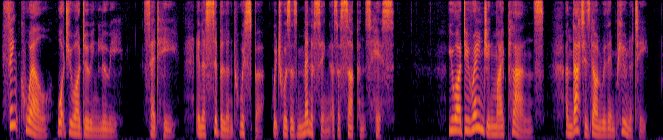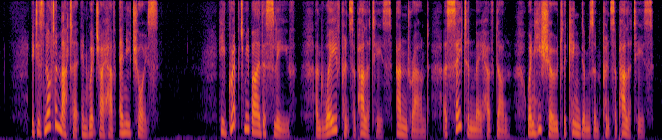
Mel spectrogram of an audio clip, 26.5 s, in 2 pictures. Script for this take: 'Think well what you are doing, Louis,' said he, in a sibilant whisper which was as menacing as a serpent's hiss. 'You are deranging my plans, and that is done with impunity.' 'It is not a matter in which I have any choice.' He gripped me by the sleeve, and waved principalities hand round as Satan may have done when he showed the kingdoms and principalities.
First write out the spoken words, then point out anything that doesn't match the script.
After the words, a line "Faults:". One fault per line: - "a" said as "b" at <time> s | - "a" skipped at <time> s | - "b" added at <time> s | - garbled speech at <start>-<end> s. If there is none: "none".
'Think well what you are doing, Louis,' said he, in a sibilant whisper which was as menacing as a serpent's hiss. 'You are deranging my plans, and that is done with impunity.' 'It is not a matter in which I have any choice.' He gripped me by the sleeve, and waved principalities hand round as Satan may have done when he showed the kingdoms and principalities.
Faults:
none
